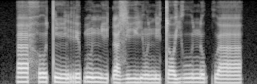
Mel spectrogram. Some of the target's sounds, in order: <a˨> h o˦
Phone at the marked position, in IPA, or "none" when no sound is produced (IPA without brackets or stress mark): a˦˨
